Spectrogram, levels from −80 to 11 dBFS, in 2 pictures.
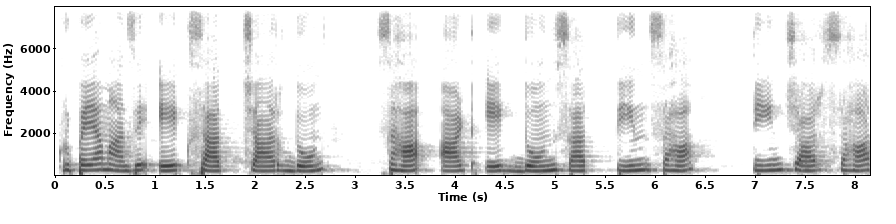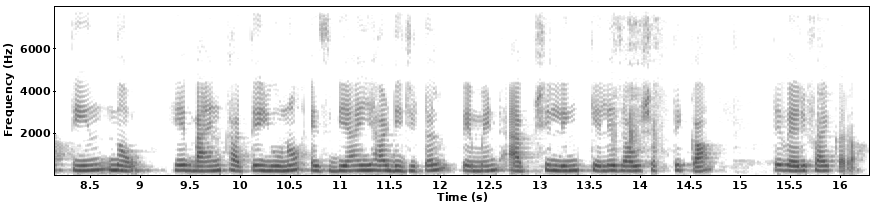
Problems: background sounds at intervals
